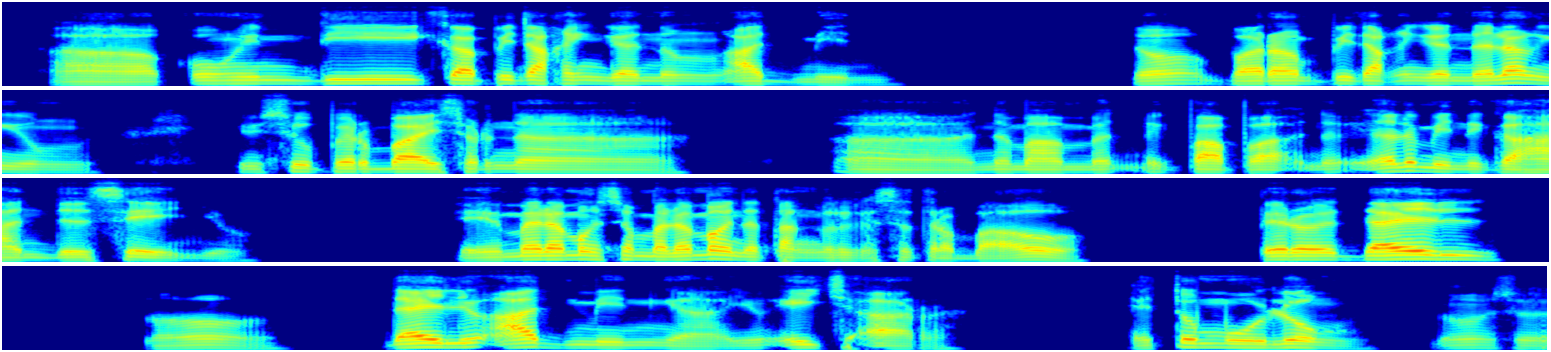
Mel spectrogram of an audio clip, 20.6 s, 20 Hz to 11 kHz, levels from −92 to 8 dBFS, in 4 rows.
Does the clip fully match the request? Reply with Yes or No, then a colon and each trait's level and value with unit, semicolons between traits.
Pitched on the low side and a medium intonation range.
Yes: low, 120 Hz; average, 4.0 semitones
